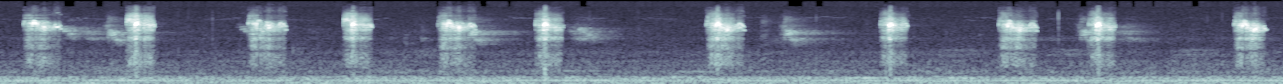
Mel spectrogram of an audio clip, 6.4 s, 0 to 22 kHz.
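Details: Active young birds calling from inside a bird house on 19 May 2023: short, harsh, hissing high bursts, about seventy a minute at uneven intervals, with a quiet low hum behind.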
